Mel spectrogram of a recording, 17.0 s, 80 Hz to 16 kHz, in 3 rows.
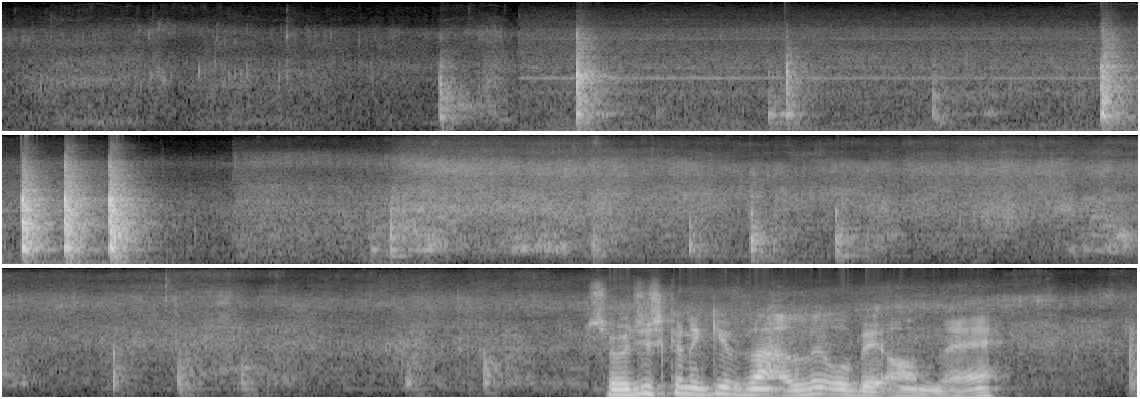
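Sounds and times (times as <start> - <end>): food sizzling: 0.0 - 17.0
spoon knocking against pan: 2.2 - 3.2, 5.4 - 6.4, 9.1 - 10.1.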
